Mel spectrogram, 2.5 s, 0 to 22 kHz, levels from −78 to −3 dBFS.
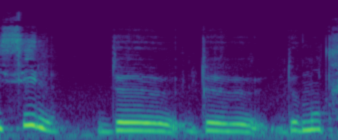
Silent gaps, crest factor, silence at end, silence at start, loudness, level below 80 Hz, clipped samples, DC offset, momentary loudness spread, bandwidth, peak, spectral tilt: none; 12 dB; 0 s; 0 s; -27 LUFS; -56 dBFS; under 0.1%; under 0.1%; 10 LU; 16 kHz; -14 dBFS; -6 dB/octave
